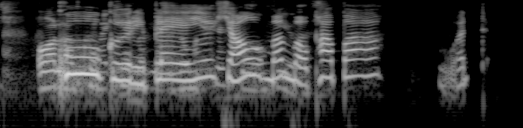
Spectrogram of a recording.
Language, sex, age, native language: Icelandic, female, 18-19, Icelandic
